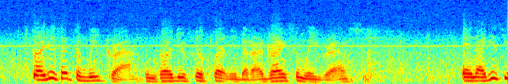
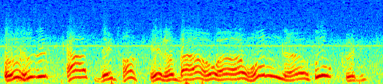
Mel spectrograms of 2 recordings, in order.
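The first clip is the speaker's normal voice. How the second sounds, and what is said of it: Imitates another person's singing voice. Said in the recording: “an impersonation of Bootsy Collins singing ... my impersonation of Bootsy Collins ... With a cold, singing Cool Jerk”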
